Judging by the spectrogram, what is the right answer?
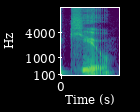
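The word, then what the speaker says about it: queue: Just the Q. That's it. Q. That's the whole word. Q. All those other letters, U. They do nothing. They serve zero purpose.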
